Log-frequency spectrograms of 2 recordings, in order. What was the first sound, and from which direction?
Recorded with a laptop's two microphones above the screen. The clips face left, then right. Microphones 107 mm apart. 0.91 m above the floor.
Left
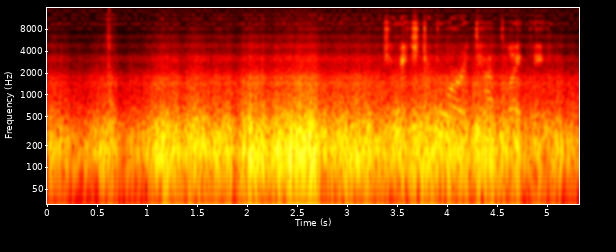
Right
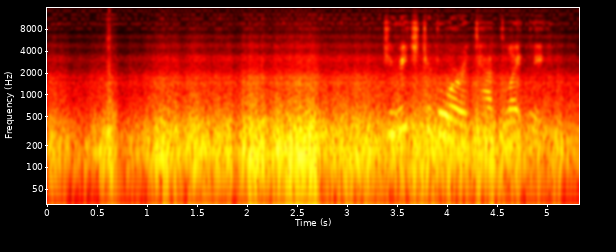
Knocking, 75° right (ahead or behind).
